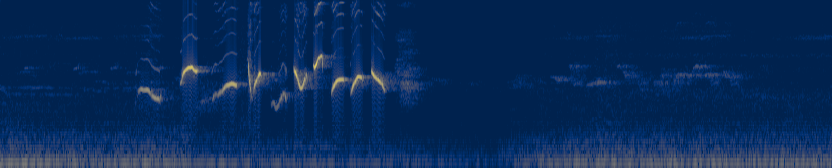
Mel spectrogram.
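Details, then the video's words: Mountain leaf warbler song of about ten quick, high, slurred whistles over two seconds, preceded and followed by a steady low hum and faint distant high notes. "Opior Jambul Gacor Siang Malam"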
